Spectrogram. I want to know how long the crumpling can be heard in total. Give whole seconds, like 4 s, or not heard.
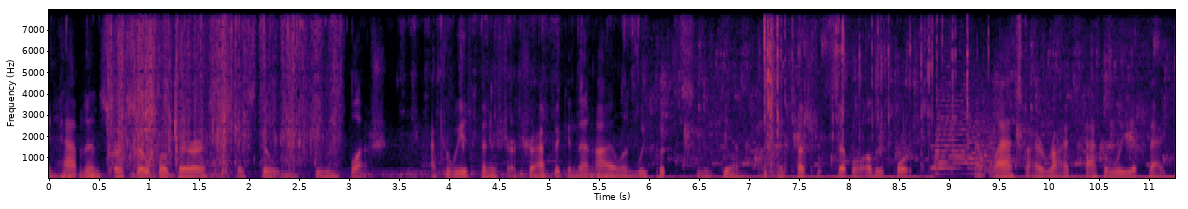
5 s.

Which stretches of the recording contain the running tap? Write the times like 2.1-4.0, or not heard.
0.0-11.2.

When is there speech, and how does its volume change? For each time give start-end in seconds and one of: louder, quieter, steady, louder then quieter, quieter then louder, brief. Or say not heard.
0.0-11.2 steady.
